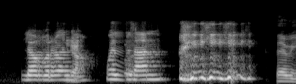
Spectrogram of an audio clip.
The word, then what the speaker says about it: Logroño: I think is architecture I won't try and pronounce it. I will. Logroño. Logroño.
